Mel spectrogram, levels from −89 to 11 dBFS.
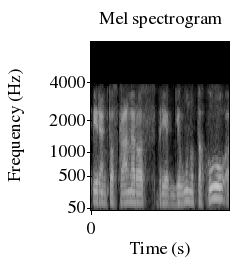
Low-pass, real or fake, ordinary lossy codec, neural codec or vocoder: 7.2 kHz; real; AAC, 16 kbps; none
